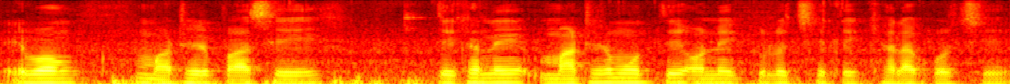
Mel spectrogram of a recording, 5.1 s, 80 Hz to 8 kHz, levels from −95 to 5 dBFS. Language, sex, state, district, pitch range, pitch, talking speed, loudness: Bengali, male, West Bengal, North 24 Parganas, 100-115 Hz, 105 Hz, 130 wpm, -18 LUFS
